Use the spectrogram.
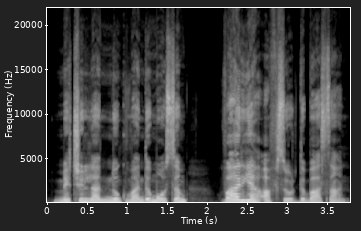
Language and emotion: Kashmiri, sad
